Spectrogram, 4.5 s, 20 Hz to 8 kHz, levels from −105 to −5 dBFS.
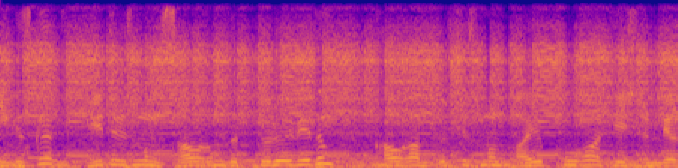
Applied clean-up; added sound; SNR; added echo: none; Guitar; 1 dB; none.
